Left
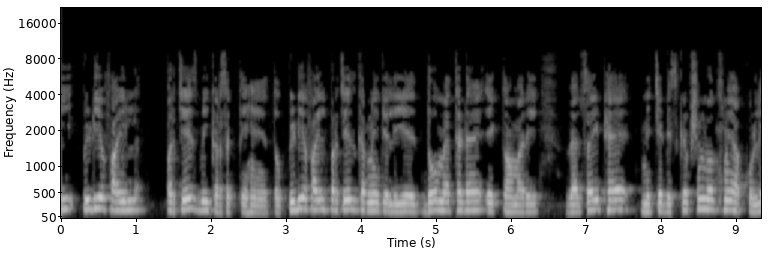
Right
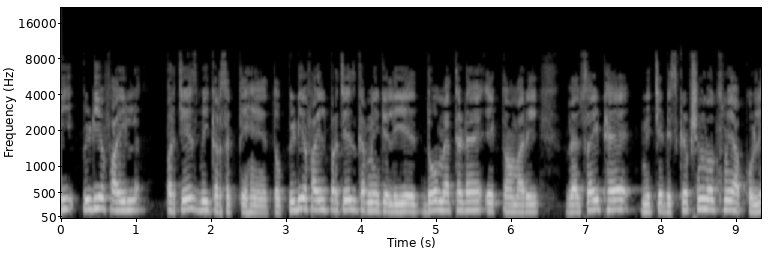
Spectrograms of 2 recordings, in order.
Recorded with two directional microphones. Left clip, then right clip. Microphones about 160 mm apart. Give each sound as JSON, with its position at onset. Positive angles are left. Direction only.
{"t": 0.0, "sound": "speech", "side_deg": -20}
